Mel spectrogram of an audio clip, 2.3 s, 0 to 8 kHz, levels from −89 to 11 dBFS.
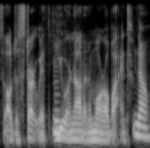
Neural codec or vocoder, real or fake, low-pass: none; real; 7.2 kHz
